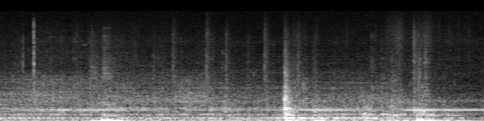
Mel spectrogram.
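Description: Elevator car travelling downward: a steady low hum from the lift's drive with one constant tone, and a few short thumps about a second in, midway, and near the end.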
